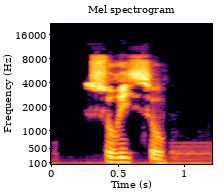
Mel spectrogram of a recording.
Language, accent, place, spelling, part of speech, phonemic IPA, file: French, France, Lyon, souriceau, noun, /su.ʁi.so/, LL-Q150 (fra)-souriceau.wav
- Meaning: mouseling, mousekin, young mouse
